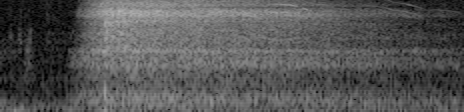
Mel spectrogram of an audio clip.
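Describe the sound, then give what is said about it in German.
Deep, slow breathing during a guided German-language movement and breathing exercise: a soft, airy hiss that swells suddenly, then tapers gently over the next two seconds, with no voices. “Atme hier tief ein und tief aus. Tief ein”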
